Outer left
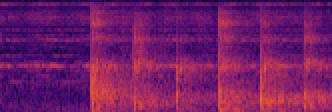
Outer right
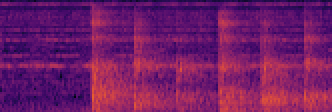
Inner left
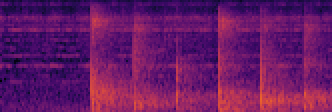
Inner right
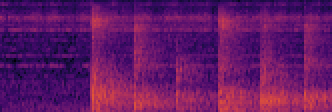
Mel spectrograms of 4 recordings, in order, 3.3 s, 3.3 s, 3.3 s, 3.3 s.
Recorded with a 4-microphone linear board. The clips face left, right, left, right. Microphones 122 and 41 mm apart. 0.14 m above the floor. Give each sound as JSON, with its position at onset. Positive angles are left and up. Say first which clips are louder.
{"t": 0.9, "sound": "running footsteps", "louder": "outer left 4 dB, inner left 3 dB", "side_deg": 75, "distance_m": 0.9}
